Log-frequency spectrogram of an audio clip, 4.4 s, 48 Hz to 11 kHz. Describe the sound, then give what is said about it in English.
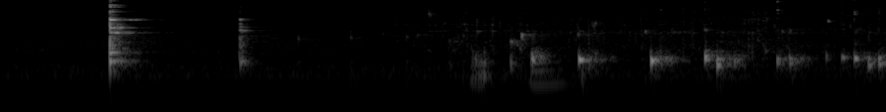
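Two light glass clinks, then Kendall Jackson Vintner's Reserve Chardonnay, a 2017 white wine, glugs from an already opened bottle into a glass in a steady run of gurgling pulses, fairly quiet, with no talking. “So we'll pour this out.”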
